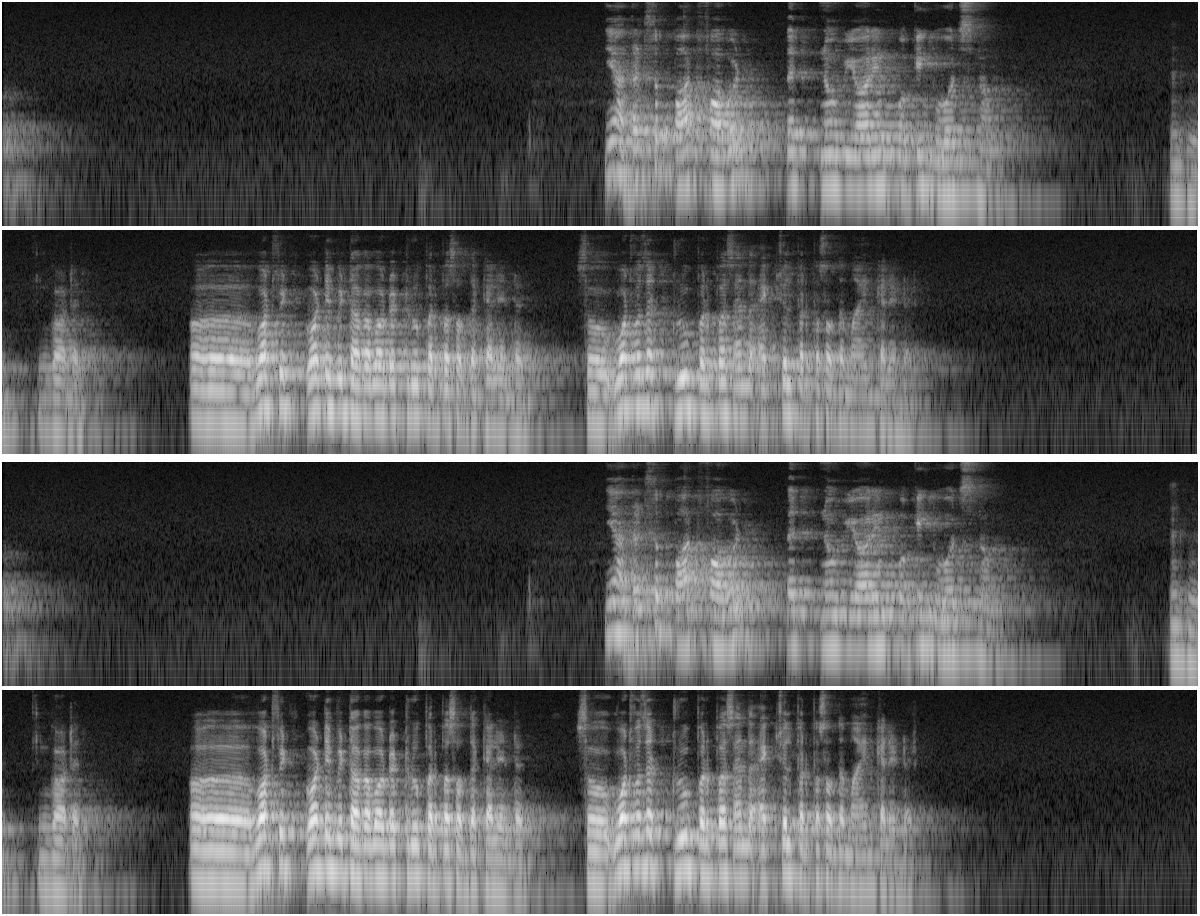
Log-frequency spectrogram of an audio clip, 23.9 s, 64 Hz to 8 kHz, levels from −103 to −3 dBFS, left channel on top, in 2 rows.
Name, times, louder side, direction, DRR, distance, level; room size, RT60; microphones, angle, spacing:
voice 1, 6.0-7.4 7.8-9.9, left 1 dB, 80° left, 1 dB, 3.3 m, -31 dB
voice 2, 11.7-12.0 12.3-12.8 13.8-17.2 17.7-21.1, right 4 dB, 85° right, 9 dB, 0.8 m, -24 dB
20.0 x 7.0 x 8.4 m, 1.4 s
head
